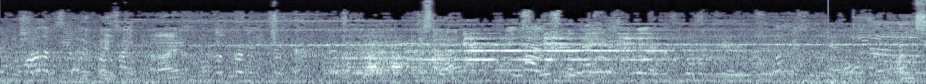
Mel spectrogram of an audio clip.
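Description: A train rumbles past a live street protest, its steady broadband roar running the whole time under crowd noise and scattered voices, with faint tonal whines and a possible distant horn mixed in.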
